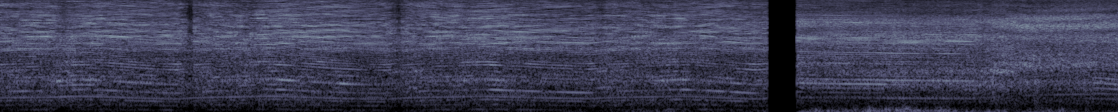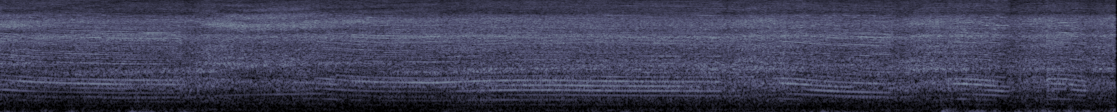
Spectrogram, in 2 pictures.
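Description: Angle grinders grinding a steel chainsaw bar: a loud steady grinding hiss over a motor whine that dips and rises as the disc bites into the steel. About a third of the way in the sound cuts out for a moment, then grinding carries on.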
